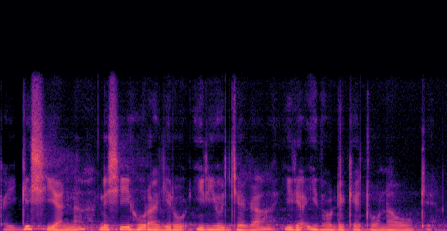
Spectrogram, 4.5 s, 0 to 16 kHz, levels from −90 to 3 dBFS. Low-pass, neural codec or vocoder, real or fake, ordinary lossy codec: 10.8 kHz; codec, 24 kHz, 3.1 kbps, DualCodec; fake; none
